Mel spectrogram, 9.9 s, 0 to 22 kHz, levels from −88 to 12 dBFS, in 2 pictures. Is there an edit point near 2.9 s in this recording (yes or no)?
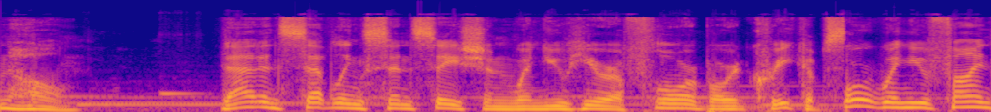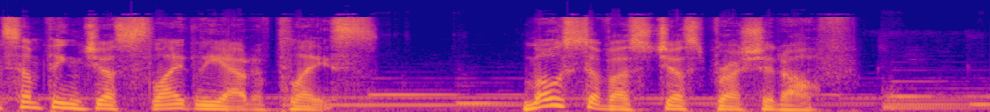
yes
